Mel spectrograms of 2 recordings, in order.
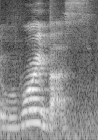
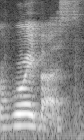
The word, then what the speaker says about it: rooibos: And then you have a tea called, if I can pronounce this right, rooibos. It's spelled R-O-O-I-B-O-S, rooibos tea.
